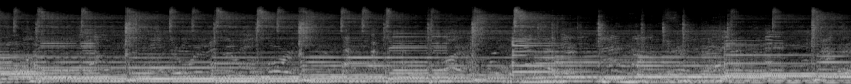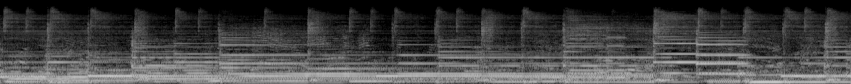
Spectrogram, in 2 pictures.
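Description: Live rock band playing an R&B rock song: electric guitar over a steady drum beat, bass and keyboards.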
